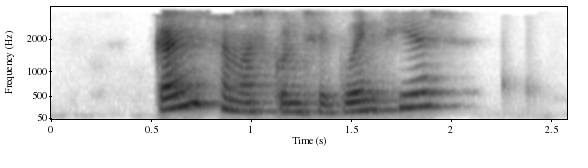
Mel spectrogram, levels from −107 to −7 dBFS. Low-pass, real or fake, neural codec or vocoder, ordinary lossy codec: 3.6 kHz; fake; codec, 24 kHz, 0.9 kbps, WavTokenizer, large speech release; MP3, 32 kbps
